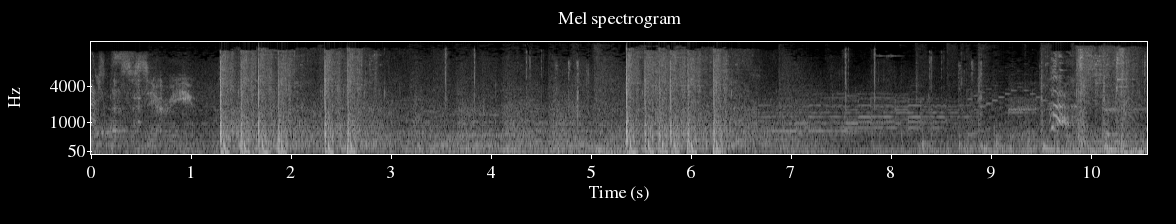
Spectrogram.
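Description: Video game gunfire: sharp, loud shots in irregular bursts and clusters, some rapid volleys, over a continuous bed of in-game background noise.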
